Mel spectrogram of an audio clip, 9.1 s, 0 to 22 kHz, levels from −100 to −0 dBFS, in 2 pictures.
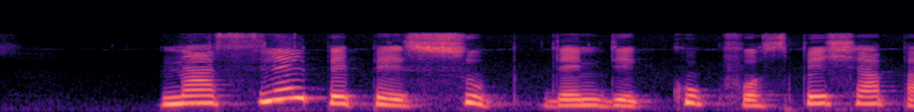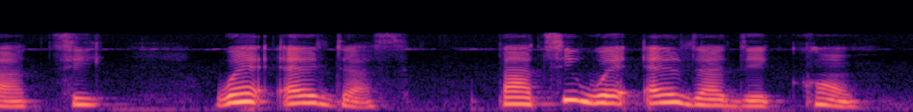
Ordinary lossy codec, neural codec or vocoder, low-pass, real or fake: none; none; 7.2 kHz; real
